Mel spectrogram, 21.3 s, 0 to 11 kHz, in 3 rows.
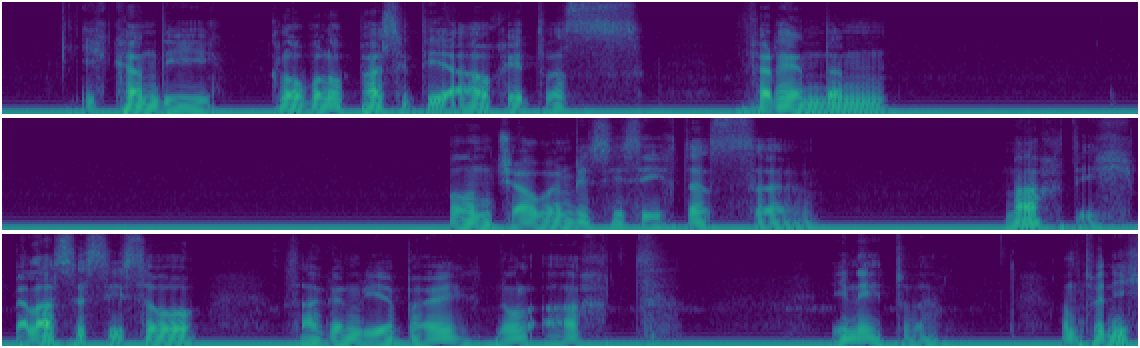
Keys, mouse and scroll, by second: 1.7 KP_Enter, 1.7-17.2 alt+drag, 17.2 KP_8, 17.9 Return.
